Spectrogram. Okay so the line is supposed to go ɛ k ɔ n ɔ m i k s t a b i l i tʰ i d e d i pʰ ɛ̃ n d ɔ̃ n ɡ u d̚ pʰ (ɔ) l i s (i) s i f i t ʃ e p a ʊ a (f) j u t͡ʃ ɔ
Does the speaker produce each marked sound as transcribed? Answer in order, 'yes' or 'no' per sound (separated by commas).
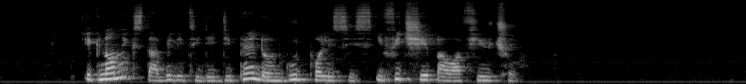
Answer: yes, yes, yes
